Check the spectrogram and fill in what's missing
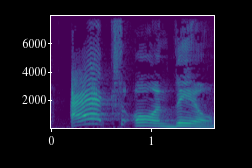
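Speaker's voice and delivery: "acts on them" stressed and stretched slow.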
